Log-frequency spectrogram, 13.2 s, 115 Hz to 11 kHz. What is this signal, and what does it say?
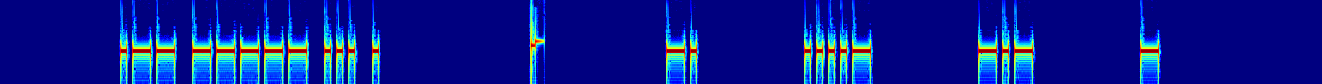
Morse code, heard as a keyed tone, about 20 wpm, spaced as for 10 wpm, 700 Hz. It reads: W0SE N4KT
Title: USA Call Signs - 4 Characters - 6x Character Spacing - 20wpm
